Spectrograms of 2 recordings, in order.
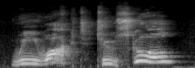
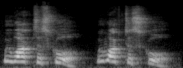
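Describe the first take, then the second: First: "to" in "We walked to school." said long and full; slow full to. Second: "to" in "We walked to school." reduced to a quick t. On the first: Teacher demonstrating the too-long version. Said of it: "it's too long". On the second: Teacher modeling the natural reduced "to". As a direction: clip "to" to t, linked to walked. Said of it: "We say t". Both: Shown as a demonstration.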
